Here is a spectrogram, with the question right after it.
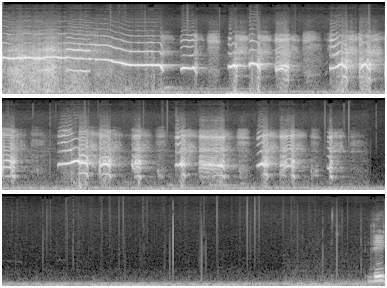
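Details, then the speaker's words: Cerebrally damaged infant (microcephaly): high-pitched cry. "Cerebrally damaged infants have long been known to have a high-pitched cry."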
